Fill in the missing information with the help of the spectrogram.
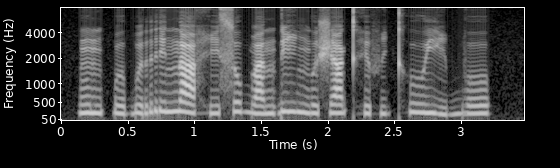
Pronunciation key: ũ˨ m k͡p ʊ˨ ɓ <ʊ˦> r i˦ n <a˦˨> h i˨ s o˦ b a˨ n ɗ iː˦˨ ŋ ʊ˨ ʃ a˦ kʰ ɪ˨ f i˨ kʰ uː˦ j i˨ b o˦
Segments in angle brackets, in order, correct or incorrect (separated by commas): incorrect, correct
